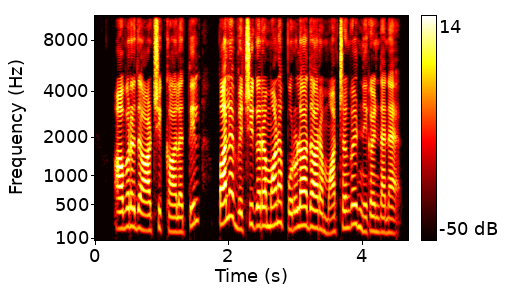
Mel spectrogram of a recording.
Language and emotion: Tamil, neutral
